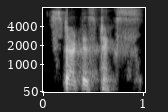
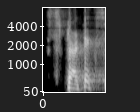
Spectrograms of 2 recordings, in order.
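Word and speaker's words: statistics: next spelling आती है स्टेटिस्टिक्स I repeat स्टेटिस्टिक्स बहुत सारे बच्चे इस सब्जेक्ट का नाम स्टैटिक्स पढ़ते हैं जो थोड़ा गलत हुआ स्टेटिस्टिक्स आई रिपीट गंगाधर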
